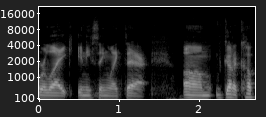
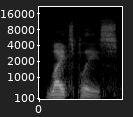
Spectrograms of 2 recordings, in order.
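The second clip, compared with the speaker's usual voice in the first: solemn, louder storyteller read; dramatic stage-direction reading; 7 dB louder than usual. Acted. Actor reading his audition script to viewers, dramatic narration. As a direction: read the direction like a trailer voiceover.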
